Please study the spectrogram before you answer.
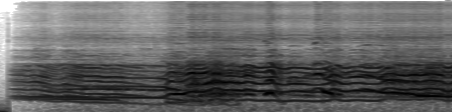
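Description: A wolf gives a long, smooth howl that sinks slowly in pitch, then other wolves join with overlapping, wavering howls in a rising chorus.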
